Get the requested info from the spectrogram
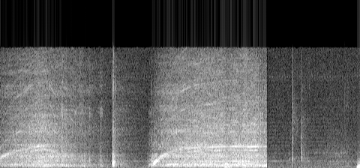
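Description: Handheld electric mixer whipping egg whites in a stainless steel bowl, re-beating a meringue that has turned a little watery. It runs in two bursts of about two seconds each, the whine rising as the motor spins up each time. The first burst fades off, and the second cuts off suddenly.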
